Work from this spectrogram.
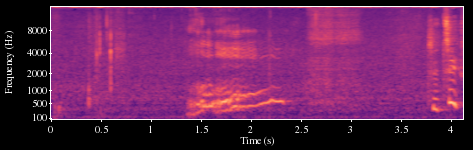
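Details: A male Yorkshire terrier playing with a mini polar bear plushie in July 2012 gives a drawn-out, wavering whine that rises in pitch, then a brief squeak, as he wants his toy back.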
